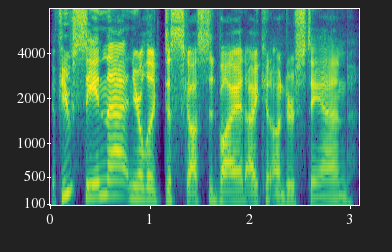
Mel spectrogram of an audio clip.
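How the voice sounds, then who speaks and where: A man's voice: on the high side, very animated, fairly quick, bright, forceful tone, clean tone, dry recording. A man giving casual, blunt reaction commentary as a streamer, swearing freely, on a close mic.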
